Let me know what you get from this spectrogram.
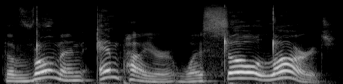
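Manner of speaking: very slow, loud, so and Roman punched; The Roman Empire was so large with stresses brought out; stressed reading. Shown as a demonstration. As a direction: read it while bringing out the stresses. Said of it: "강세 살려서 읽어볼게요".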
